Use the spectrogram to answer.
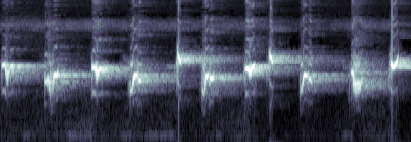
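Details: Yellow-vented bulbul song meant to train young birds to sing: fast bubbling chatter of short slurred notes, some rising to higher whistled tones, roughly three notes per second.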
